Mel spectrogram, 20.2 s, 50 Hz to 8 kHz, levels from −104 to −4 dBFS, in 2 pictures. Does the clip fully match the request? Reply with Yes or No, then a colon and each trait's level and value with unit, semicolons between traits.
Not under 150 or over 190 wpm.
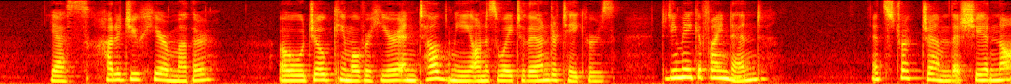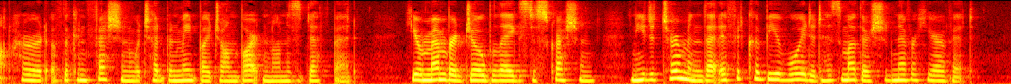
No: fast, 205 wpm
